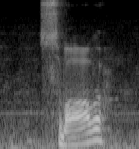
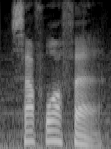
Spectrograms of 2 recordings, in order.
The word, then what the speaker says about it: savoir-faire: Suave? Sauve? Is that how you pronounce it? Savoir-faire.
